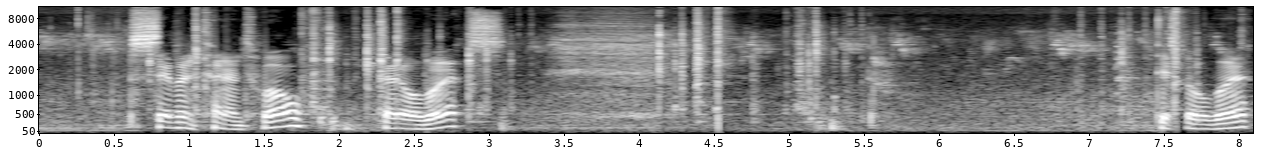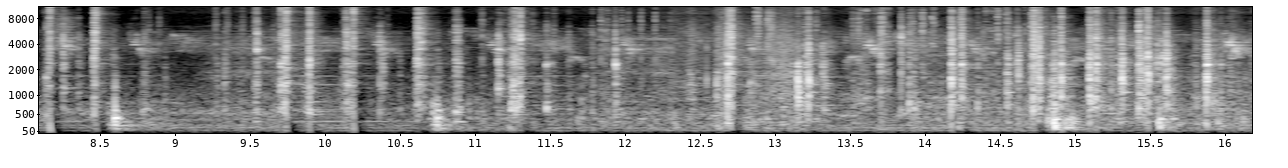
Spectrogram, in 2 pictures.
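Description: Plastic levers on a record player click and clack as they are pushed.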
